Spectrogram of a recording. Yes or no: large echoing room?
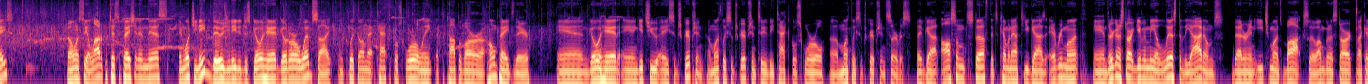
no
